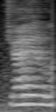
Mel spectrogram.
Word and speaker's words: Jian: Jian. And my topic. No, I call it Jian. Yes. Giant. It's like sounds like J-A-N. Jian. I don't expect you to pronounce it like Chinese, so the closest is like J-A-N.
